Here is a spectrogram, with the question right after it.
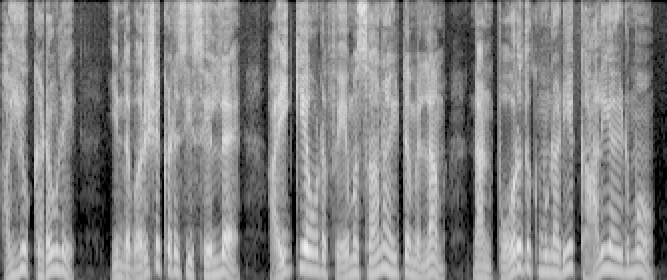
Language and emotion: Tamil, fearful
